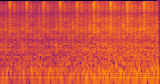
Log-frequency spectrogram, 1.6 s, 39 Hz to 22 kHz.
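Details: Isuzu 4JA1 diesel after a DIY fix for hard starting: steady diesel clatter at idle with an even rhythm, no misfire or hunting; it now starts and runs properly, normal idle.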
